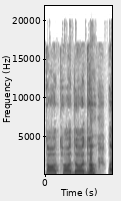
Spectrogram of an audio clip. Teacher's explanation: और दंत जिनमें दांत को छूता है, यानी जीभ जो है दांतों को टच करती है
